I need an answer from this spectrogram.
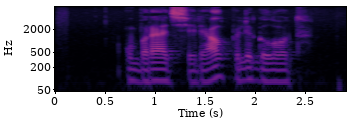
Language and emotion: Russian, neutral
